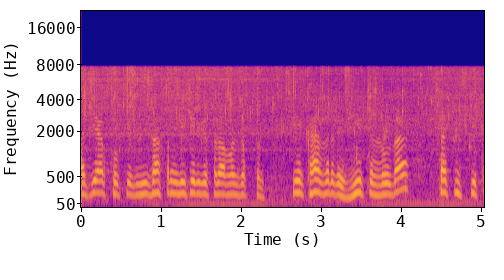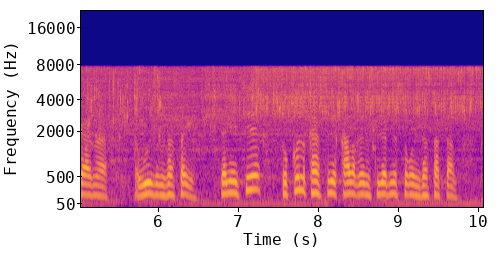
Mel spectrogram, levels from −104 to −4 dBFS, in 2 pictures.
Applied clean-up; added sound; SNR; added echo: none; Sink (filling or washing) / Hands; 8 dB; none.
